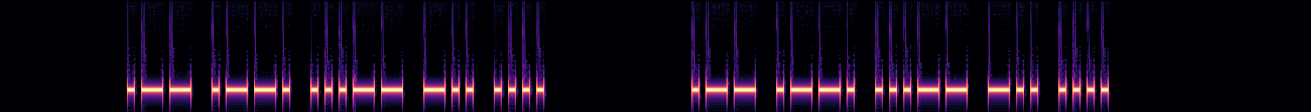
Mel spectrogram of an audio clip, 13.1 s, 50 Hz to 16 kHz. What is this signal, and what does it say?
Morse code, heard as a keyed tone, about 17 wpm, 700 Hz. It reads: WP3DH WP3DH
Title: USA Call Signs - 5 Characters - Repeated 2x - 17wpm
